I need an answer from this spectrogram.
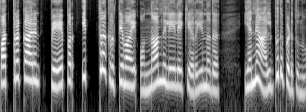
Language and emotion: Malayalam, surprised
